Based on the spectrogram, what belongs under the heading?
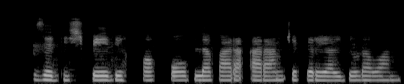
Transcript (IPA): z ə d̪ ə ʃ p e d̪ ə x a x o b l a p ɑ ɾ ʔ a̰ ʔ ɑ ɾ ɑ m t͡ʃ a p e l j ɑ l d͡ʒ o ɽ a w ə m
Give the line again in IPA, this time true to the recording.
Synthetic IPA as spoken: z ə d̪ ə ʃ p e d̪ ə x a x o b l a p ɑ ɾ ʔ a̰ ʔ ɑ ɾ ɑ m t͡ʃ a p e ɾ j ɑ l d͡ʒ o ɽ a w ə m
